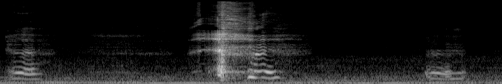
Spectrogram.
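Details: Sneezing from a person unsure whether it is allergies or a cold, who also has a wet, barking cough and is sneezing constantly: one forceful sneeze with short voiced sounds before and after, while trying to talk through it.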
